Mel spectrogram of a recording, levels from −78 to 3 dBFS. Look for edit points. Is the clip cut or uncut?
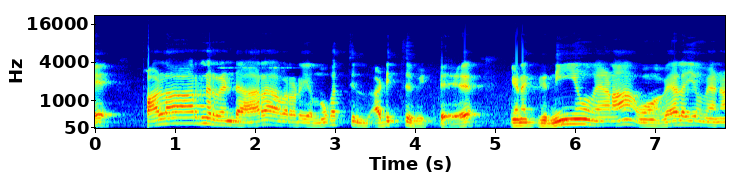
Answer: uncut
